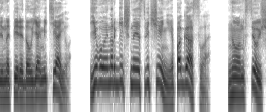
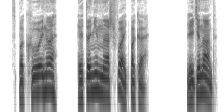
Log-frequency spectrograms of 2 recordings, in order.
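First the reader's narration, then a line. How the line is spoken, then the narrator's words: Even, calm voice. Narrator (Russian): сказал я ровным, спокойным голосом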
